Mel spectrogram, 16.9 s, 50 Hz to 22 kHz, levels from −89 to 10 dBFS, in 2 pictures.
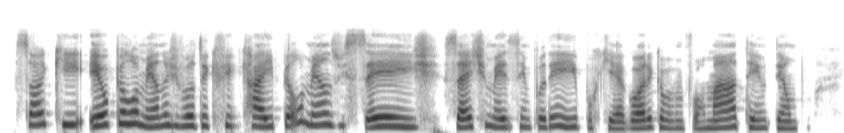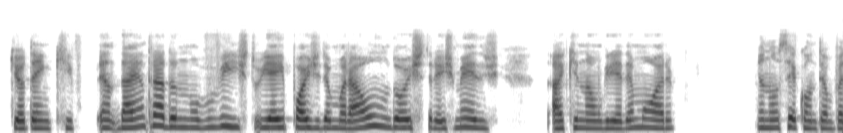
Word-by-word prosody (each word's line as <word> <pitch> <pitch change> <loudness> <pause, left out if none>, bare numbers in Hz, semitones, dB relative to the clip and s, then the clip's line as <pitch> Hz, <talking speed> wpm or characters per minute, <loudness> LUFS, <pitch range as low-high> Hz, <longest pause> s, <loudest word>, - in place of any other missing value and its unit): Só 315 +1 -1
que 325 +1 -1
eu 295 +3 +6
pelo 345 +1 +3
menos 285 +2 0
vou 285 0 +1
ter 290 0 -3
que - - -15
ficar, 280 -2 -2
aí, 260 +1 +3
pelo 280 +8 -1
menos 315 -2 -1
uns 290 - -10
6, 260 0 +2
7 260 +3 +1
meses 245 -3 -1
sem 260 -2 -8
poder 255 +2 -3
ir, 260 -2 -3
porque 225 0 -7
agora 220 +3 0
que 250 - -4
eu - - -4
vou 220 - -10
me 220 - -12
formar, 225 +5 -1
tem 240 -2 -4
o - - -11
tempo 210 -3 -6 0.5
que 235 - +3
eu 215 - +3
tenho 220 -1 0
que 225 - -9
f 220 - -18 0.2
eh, 230 0 -1
dar 230 +4 +3
entrada 275 0 +4
no 245 -1 -5
novo 235 0 -6
visto 255 -1 -3
e 240 - +2
aí 240 0 +7
pode 240 -2 +3
demorar 225 -1 +2
1, 275 0 0
2, 235 -1 +3
3 220 -2 -3
meses, 235 -4 -3 0.5
aqui 215 +2 +1
na 220 -1 -3
Hungria 215 0 0
demora. 230 -1 -2 0.8
Eu 235 - -3
não 230 0 -3
sei 255 0 +2
quanto 220 -2 -5
tempo 215 -2 -4
vai 215 - 0
245 Hz, 205 wpm, -23 LUFS, 225-275 Hz, 0.8 s, aí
